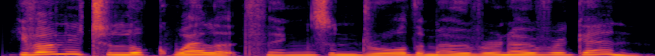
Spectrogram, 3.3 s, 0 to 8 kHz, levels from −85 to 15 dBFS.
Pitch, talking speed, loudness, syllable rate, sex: 230 Hz, 255 wpm, -17 LUFS, 6.0 syllables/s, female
